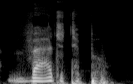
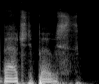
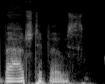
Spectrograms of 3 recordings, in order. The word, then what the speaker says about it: vegetable: 正确的发音，它的第二个 e 那个音会被省略掉，也就是我们刚刚讲的母音的省略 elision 的发法。那它的 g 就紧接着 t 了，所以会念成 vegetable。 vegetable。 I like eating various kinds of vegetables. I like eating various kinds of vegetables.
